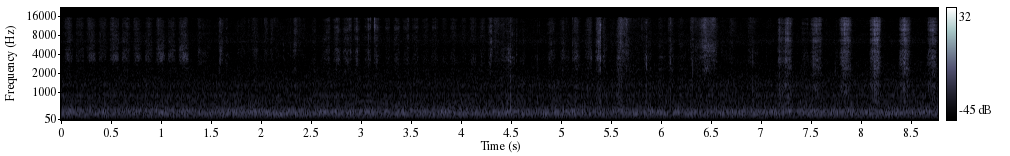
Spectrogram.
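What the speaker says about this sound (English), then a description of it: "And use some fine sandpaper, like 220. This is pretty delicate, so we have to use delicate stuff. So now I can refine those edges." Fine 220-grit sandpaper rubbing along delicate wood veneer edges in marquetry work, a soft steady scratchy hiss that grows into quicker, rhythmic strokes toward the end, close and quiet.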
